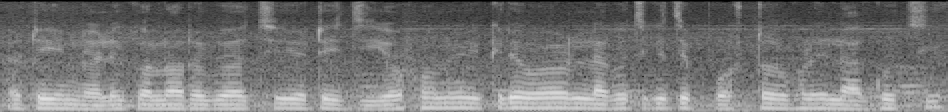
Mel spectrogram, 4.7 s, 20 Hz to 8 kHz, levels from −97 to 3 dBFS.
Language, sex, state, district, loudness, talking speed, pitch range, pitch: Odia, male, Odisha, Khordha, -14 LUFS, 175 wpm, 115-130 Hz, 120 Hz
